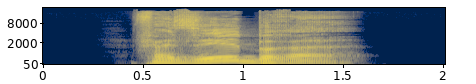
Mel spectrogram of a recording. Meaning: inflection of versilbern: 1. first-person singular present 2. first/third-person singular subjunctive I 3. singular imperative
- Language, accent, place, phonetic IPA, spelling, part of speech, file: German, Germany, Berlin, [fɛɐ̯ˈzɪlbʁə], versilbre, verb, De-versilbre.ogg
